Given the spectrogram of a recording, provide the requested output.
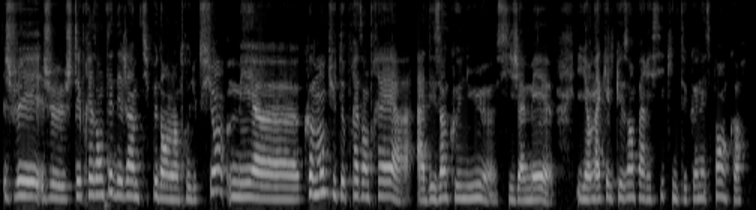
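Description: This podcast host speaks in a mid-range voice, a little fast and with hardly any pauses, recorded in clean studio sound with no room noise. Her scripted home renovation intro is bright and upbeat, but her conversation with the guest is hesitant and full of fillers.

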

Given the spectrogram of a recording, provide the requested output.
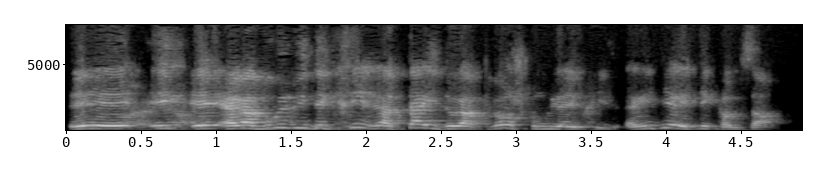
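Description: A religious teacher leads a text study class in a high-pitched voice at a quick pace, chanting passages aloud and then explaining them through little stories. The recording is roomy, distant and dull.

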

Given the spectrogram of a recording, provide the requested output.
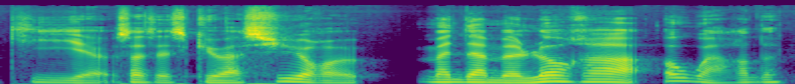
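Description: A man's voice: lowish voice, unhurried, clean tone. A man co-hosting a podcast, explaining a topic in a chatty, jokey way with fillers and restarts. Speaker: podcast co-host. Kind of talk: casual chat.

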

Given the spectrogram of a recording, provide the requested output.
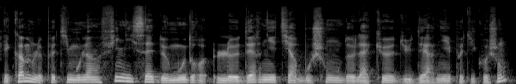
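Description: A man reading a fairy tale aloud as a storyteller, changing his pitch to give each character a voice. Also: normal speed, mellow.

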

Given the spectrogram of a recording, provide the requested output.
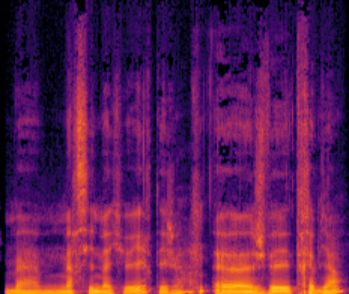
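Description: A man's voice: fairly low pitch, steady tone, a little slow, mellow. A man in his fifties, a funeral home manager, chatting in an interview with many hesitant filler sounds. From France. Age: 50s. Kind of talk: casual interview chat.

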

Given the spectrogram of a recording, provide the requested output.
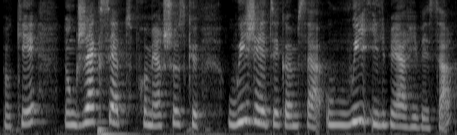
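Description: A podcast host in her forties talks candidly and casually, addressing her listeners directly, with frequent asides and self-deprecating apologies. Her voice is high-pitched and a bit bright, at a moderate pace.

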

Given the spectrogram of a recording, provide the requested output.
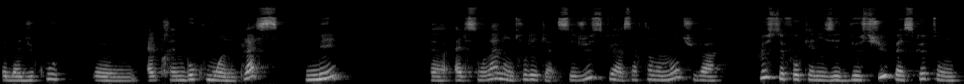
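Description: A woman's voice: medium pitch, lively intonation, moderate pace, mellow. A woman giving a casual motivational talk in French, chatty and addressing the listener directly, with frequent fillers.

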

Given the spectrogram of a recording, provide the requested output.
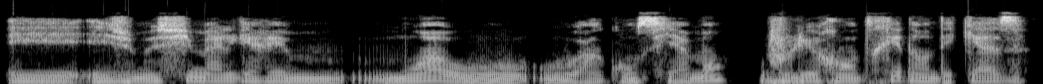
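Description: A woman in her forties from France, a podcast guest talking reflectively and hesitantly about her life, with many pauses and fillers. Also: very deep voice, no room sound, muffled recording. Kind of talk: personal interview conversation.

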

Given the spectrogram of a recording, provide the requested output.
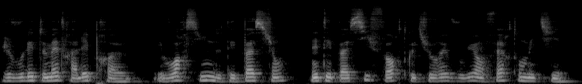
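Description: A woman's voice: low-pitched, steady tone, a little fast, dark tone, slight background noise, lightly acted. A woman doing a frail, loving old grandfather. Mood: fond.

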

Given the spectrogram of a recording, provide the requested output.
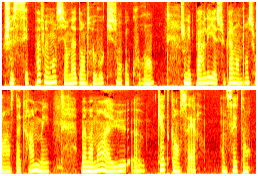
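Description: Low, mellow woman with swollen-tonsil sore throat. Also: steady tone, normal speed. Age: young adult. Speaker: podcast host. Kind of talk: intimate solo podcast monologue.

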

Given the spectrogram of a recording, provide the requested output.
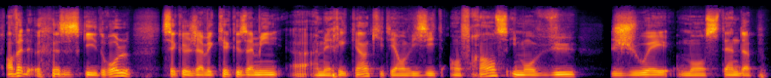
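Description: A man with a notably low, deep voice and an American accent, speaking French as a guest in a podcast interview. He tells his stories with self-deprecating humor, in the way of a working stand-up comedian. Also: normal speed, a bit bright. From United States. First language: English.

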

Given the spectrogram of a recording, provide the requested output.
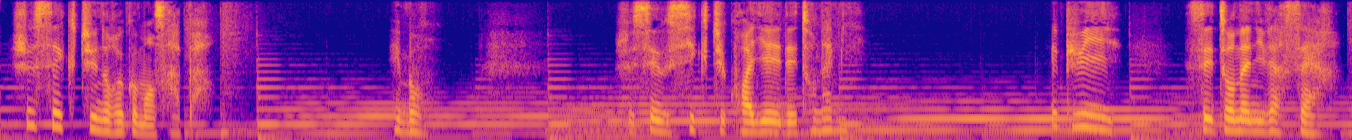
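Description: A woman voicing a fierce, protective aunt who is loving but stern, speaking firmly and with emphasis. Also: fairly low pitch. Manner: firm, emphatic.

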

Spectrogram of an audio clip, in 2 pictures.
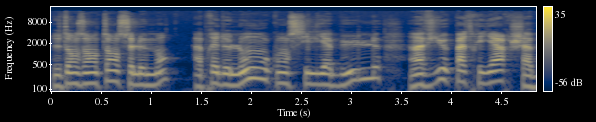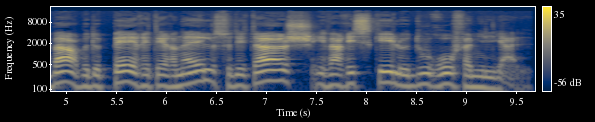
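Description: A man narrating a classic novel as an audiobook, with a measured, expressive reading. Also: medium pitch. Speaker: audiobook reader. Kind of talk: scripted narration.

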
